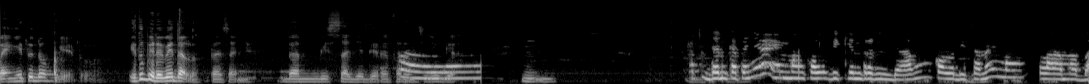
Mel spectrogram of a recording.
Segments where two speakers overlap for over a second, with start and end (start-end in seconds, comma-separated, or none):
none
